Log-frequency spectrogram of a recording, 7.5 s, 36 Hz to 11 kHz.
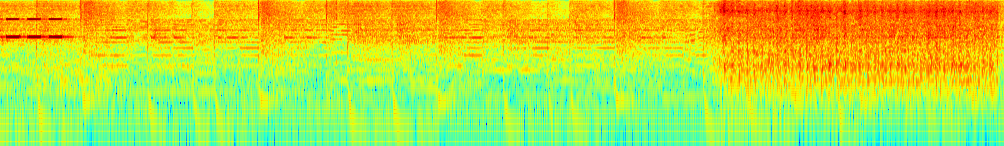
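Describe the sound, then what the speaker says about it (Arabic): A banknote counting machine whirs loudly and steadily as it riffles through a stack of mixed Egyptian pound bills, with short clicks along the way and a harsher rushing burst toward the end. "لو معانا مجموعة نقود من فئات مختلفة زي مثلا فئة 100 جنيه وفئة 50 جنيه وفئة 10 جنيه، الماكينة بتعد"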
